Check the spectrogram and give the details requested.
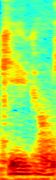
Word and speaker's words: Qigong: No one ever knows how to spell it. It's quite tricky. It's a Q. Qigong. Qigong.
